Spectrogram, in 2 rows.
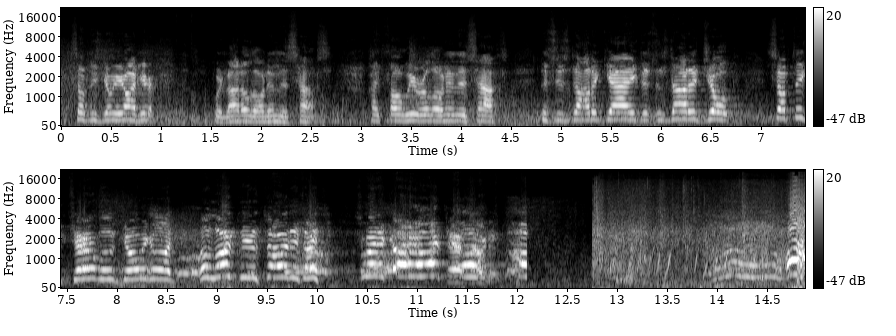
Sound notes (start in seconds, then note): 12.2 liquid trickling; 13.9 screaming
